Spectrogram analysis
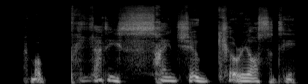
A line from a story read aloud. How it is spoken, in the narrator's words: he murmured as he struggled to chew and retain his teeth at once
